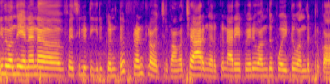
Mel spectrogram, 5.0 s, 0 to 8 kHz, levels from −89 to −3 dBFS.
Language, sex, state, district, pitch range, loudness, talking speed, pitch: Tamil, male, Tamil Nadu, Chennai, 190-225 Hz, -15 LUFS, 170 wpm, 205 Hz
